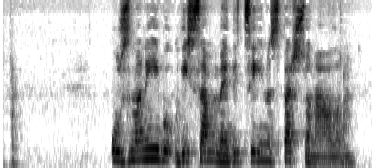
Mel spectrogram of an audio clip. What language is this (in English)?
Latvian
